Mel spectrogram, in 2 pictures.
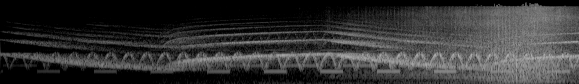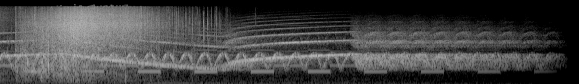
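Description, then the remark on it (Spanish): Several emergency sirens of ambulances, police and fire trucks wail and yelp at once, overlapping loudly as the vehicles pass with engine rumble beneath, the rising and falling tones swelling in the middle before fading slightly. “Los sonidos de tambores, liras y todas las bandas fueron sustituidas por las sirenas de ambulancias, policías y bomberos.”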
